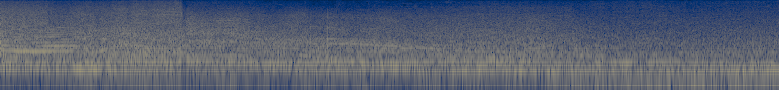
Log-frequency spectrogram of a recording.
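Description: Race cars in a racing video game launch off the start line together, a loud, dense engine roar with rising pitch sweeps as they accelerate away.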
